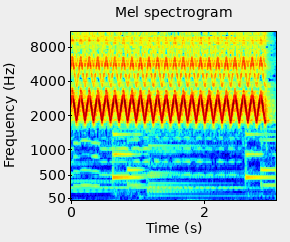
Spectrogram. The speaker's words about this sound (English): And I have this little portable alarm. I don't know if you've ever heard these things, but my mom gave me this years ago, and I happened to think to bring it along. So this is what this sounds like.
